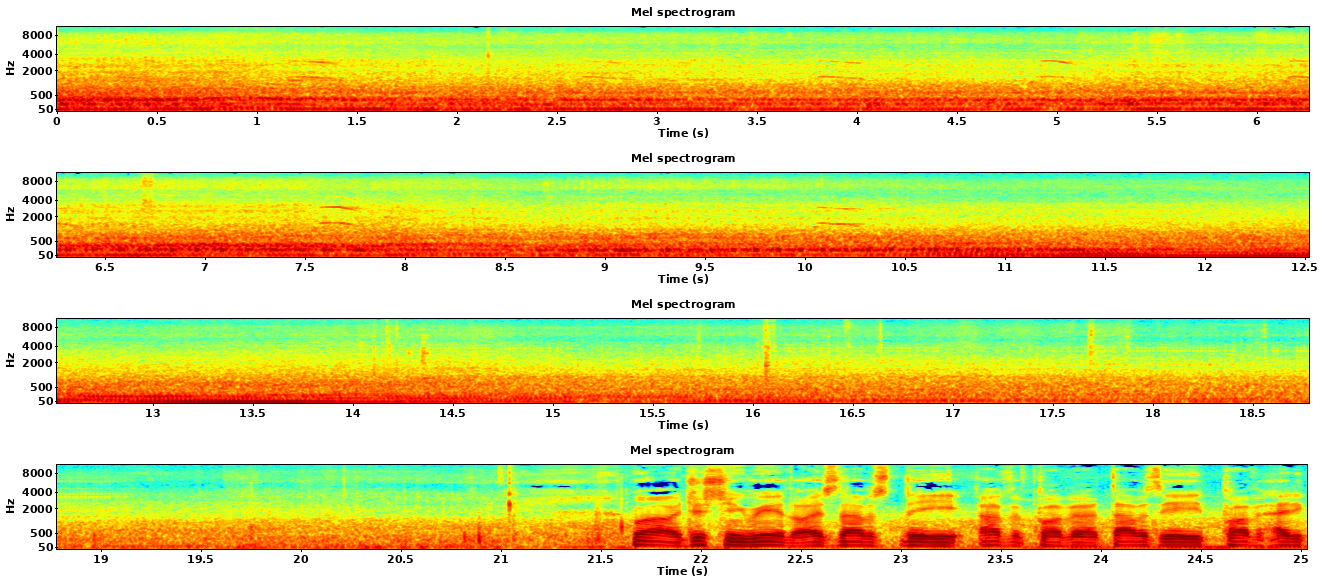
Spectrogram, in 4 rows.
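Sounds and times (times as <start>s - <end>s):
bird chirps: 2.6s - 4.2s, 6.1s - 6.5s, 7.5s - 8.1s, 10.0s - 10.4s.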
